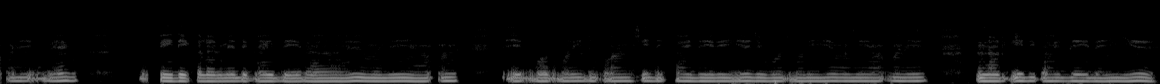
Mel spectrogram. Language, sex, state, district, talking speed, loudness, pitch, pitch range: Hindi, male, Chhattisgarh, Rajnandgaon, 155 wpm, -35 LUFS, 155 Hz, 150-160 Hz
